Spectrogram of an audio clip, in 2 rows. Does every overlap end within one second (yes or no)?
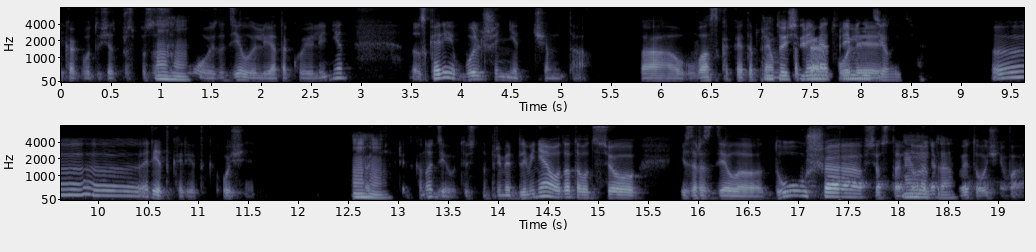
no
